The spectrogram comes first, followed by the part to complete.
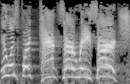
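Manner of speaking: very loud, very high, very slow angry rant. Recounting an argument about opposing cancer research money, retelling an angry outburst. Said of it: "So I got so angry".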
